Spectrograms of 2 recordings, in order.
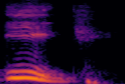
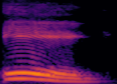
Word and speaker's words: egg: তোমরা এটাকে বলো ইগ, ইগ বলো, দ্যাটস রং। এটাকে বলতে হবে এগ।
